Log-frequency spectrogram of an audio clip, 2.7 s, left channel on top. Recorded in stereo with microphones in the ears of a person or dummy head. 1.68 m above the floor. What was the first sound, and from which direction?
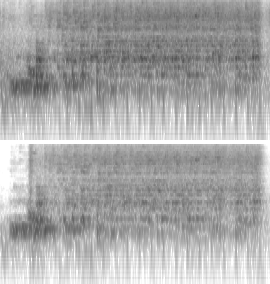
A toilet flushing, 30° left (ahead or behind).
